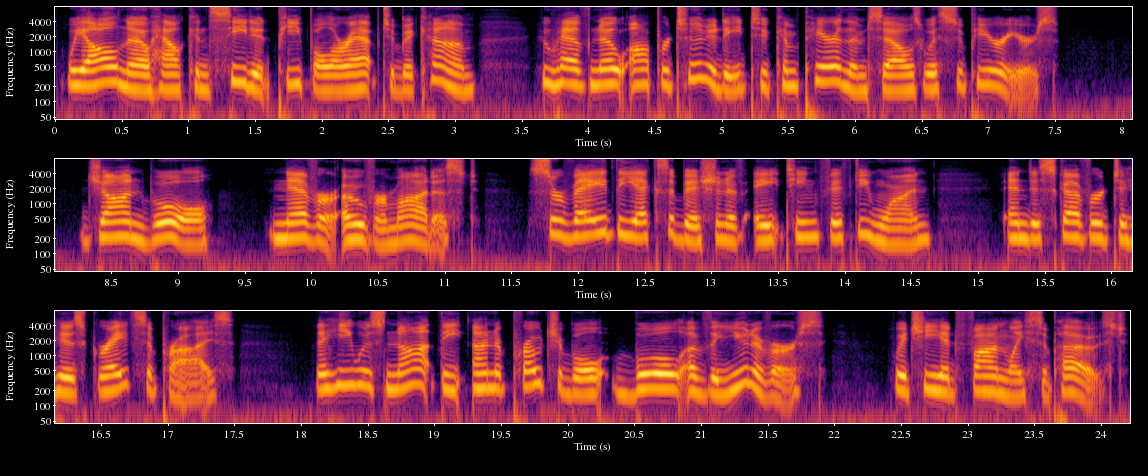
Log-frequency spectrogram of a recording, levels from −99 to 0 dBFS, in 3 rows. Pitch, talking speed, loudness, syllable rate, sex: 200 Hz, 130 wpm, -18 LUFS, 4.6 syllables/s, female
